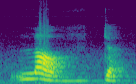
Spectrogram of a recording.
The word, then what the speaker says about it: loved: So we know we need to use the d sound. Loved, loved, loved. Make sure you can feel that vibration.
